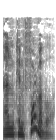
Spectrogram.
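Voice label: "unconformable", British English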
